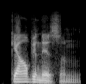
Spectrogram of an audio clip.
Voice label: "galvanism", American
